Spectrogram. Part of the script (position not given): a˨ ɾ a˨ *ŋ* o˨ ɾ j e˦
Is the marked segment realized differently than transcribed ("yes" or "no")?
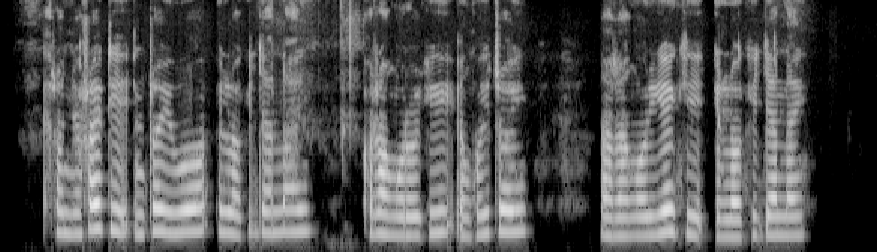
no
